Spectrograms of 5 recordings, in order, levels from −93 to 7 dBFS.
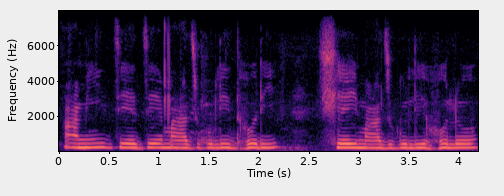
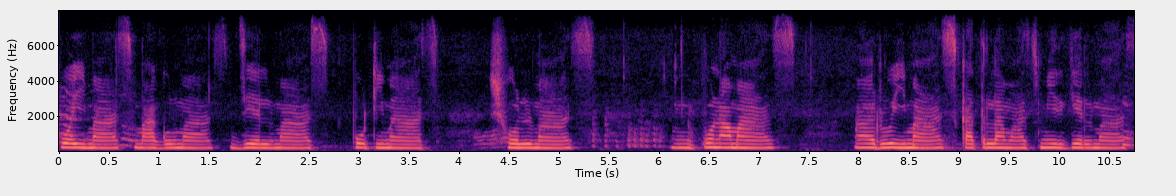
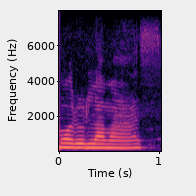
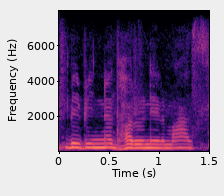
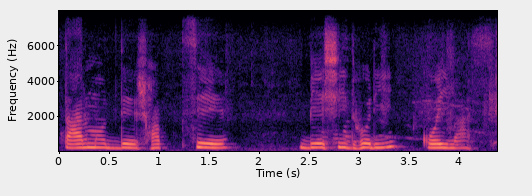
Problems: constant background noise, background conversations at intervals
